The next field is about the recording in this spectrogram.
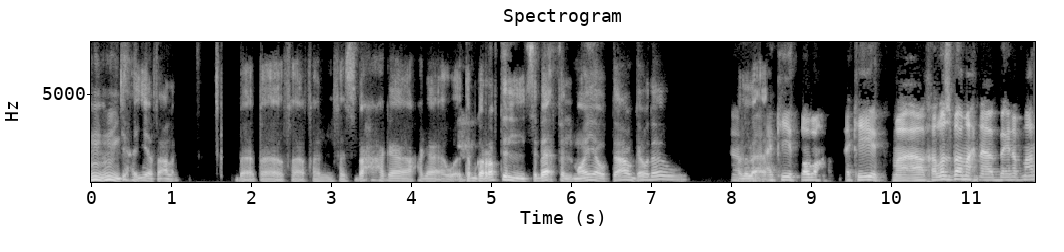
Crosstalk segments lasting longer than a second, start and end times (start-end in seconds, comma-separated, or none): none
